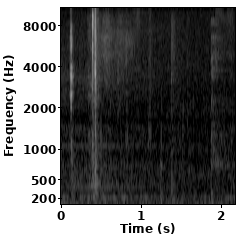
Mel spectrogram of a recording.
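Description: Near silence: quiet room tone with a few faint clicks, mostly in the first half second.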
